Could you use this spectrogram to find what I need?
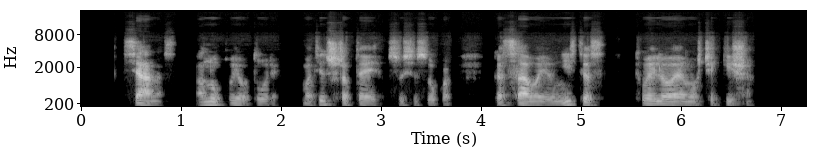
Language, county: Lithuanian, Vilnius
